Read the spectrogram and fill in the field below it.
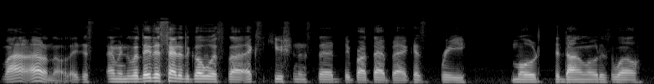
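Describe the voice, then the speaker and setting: A man's voice: medium pitch, steady tone, fast, no room sound. Easygoing guy on a gaming podcast, kinda dull dry sound, shrugs everything off. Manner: laid-back, trailing off with "I guess". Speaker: podcast co-host. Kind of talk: casual chat about video games.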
